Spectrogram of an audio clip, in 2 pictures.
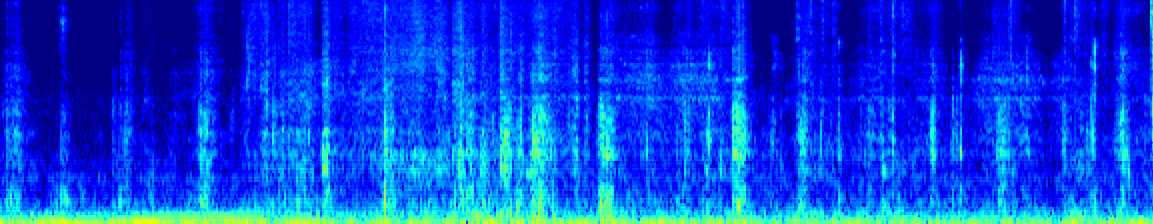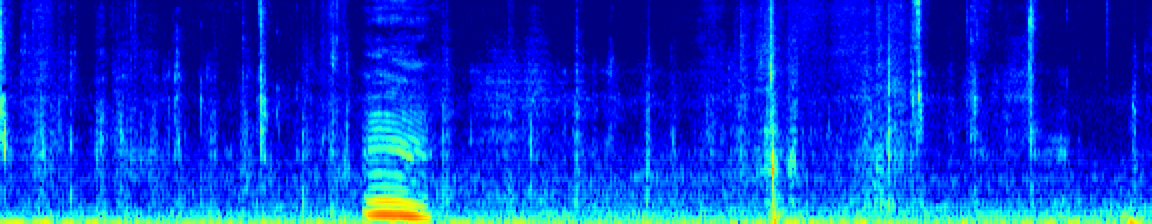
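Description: Close-up chewing of a mouthful of salad with bacon, tomato and parmesan crisps: wet chewing with irregular small crunches and mouth clicks. About eleven seconds in there is one brief hum from the eater, falling in pitch.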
